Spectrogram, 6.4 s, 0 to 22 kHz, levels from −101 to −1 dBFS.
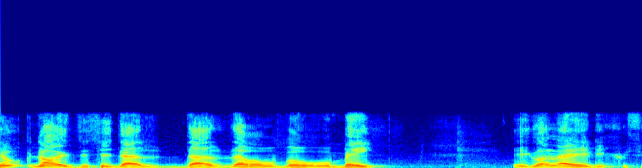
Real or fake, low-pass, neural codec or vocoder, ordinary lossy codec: fake; 7.2 kHz; vocoder, 22.05 kHz, 80 mel bands, WaveNeXt; none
